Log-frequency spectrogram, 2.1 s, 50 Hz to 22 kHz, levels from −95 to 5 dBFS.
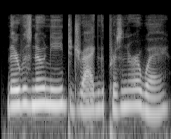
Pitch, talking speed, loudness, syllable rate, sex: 200 Hz, 250 wpm, -17 LUFS, 6.5 syllables/s, female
